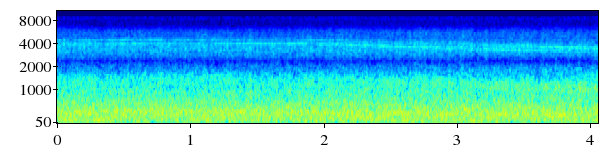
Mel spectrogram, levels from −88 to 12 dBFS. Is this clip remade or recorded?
remade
